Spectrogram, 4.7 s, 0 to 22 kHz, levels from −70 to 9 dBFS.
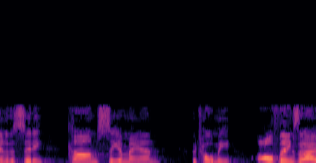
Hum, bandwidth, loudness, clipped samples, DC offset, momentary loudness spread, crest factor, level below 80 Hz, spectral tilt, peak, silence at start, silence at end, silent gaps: none; 8 kHz; -21 LUFS; under 0.1%; under 0.1%; 18 LU; 18 dB; -76 dBFS; -1 dB/octave; -4 dBFS; 0 s; 0 s; none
